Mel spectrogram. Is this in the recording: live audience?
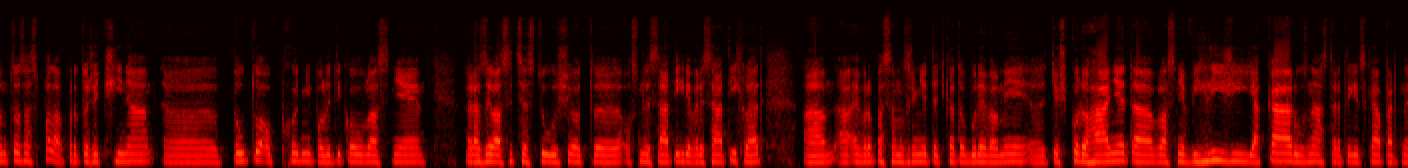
no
